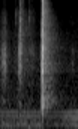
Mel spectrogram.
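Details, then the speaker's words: Pharmacist demonstrating a Diskus dry powder inhaler: lever slid fully away from the mouthpiece, two faint slides then one sharp plastic click as it locks, dose ready and counter dropping by one. "Desliza la palanca hasta el tope, alejándola de la boquilla, hasta que escuches un clic."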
